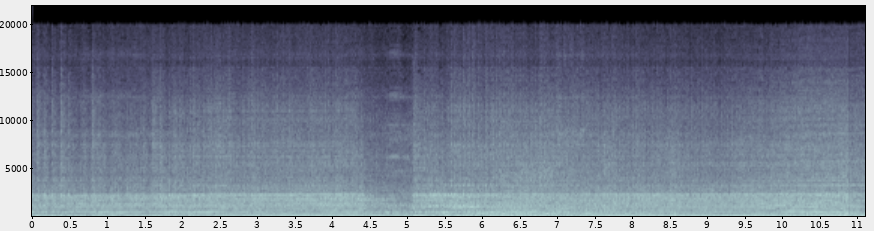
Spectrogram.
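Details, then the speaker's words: 1979 Ski-Doo Everest 444 liquid-cooled two-stroke snowmobile, idling after its first start in 3 years on fresh gas: crisp buzzy idle with one brief dip, then steady and even; running fine. "all right pretty satisfied with uh getting it started seems like it's running fine as expected"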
